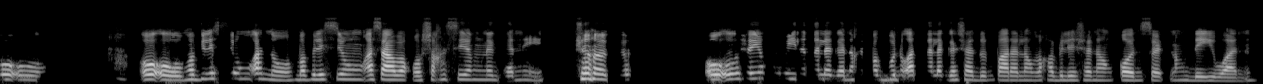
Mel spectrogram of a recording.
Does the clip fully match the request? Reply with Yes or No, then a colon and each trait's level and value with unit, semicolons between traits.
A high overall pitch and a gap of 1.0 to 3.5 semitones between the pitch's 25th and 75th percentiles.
Yes: high, 210 Hz; average, 2.8 semitones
